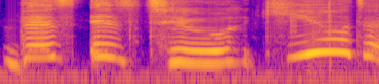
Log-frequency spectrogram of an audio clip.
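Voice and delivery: high, loud, very slow gushing; drawn-out squeal. Real, not acted. Crafter gushing over a tiny bag, slow squeal. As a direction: stretch every word with delight.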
